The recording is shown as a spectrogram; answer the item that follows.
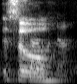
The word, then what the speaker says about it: sauna: Can you pronounce sauna properly already? In English, it's sauna. I'm speaking English. Yeah. So Sauna.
